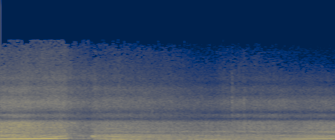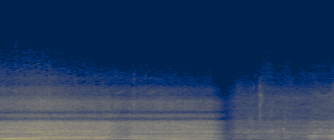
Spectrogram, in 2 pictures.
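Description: A Ford Escort rally car driving on a Welsh forest rally stage near Sweet Lamb, its engine droning loudly with rising and falling revs and gear changes, close and continuous before cutting away near the end.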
